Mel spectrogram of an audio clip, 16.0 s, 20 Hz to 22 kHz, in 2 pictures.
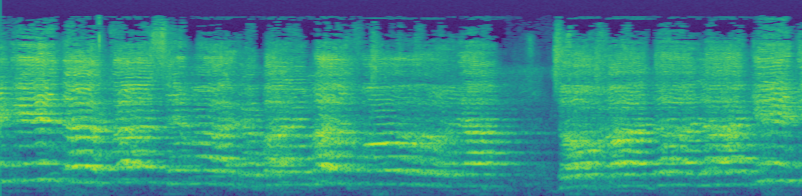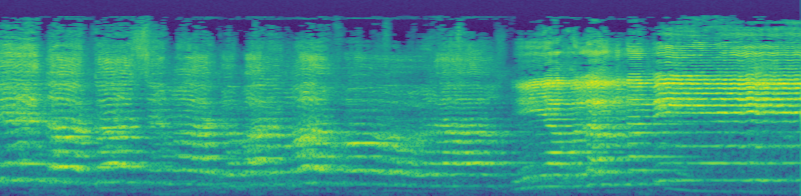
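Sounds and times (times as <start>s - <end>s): men chanting a lament: 0.0s - 16.0s.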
